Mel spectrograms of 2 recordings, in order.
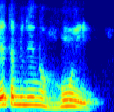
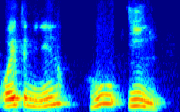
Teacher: Colocando ênfase no IN, tá certo?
